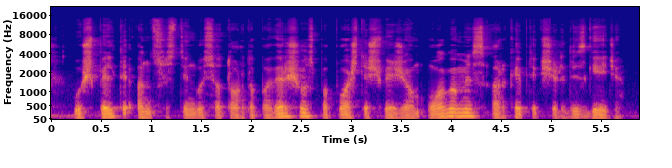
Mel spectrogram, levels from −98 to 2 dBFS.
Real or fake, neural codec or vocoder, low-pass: fake; vocoder, 44.1 kHz, 128 mel bands every 512 samples, BigVGAN v2; 14.4 kHz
